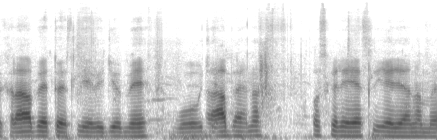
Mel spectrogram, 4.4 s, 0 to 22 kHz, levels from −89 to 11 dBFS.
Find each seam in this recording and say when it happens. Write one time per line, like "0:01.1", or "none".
0:02.1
